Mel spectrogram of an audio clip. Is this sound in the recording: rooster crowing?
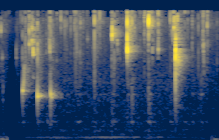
no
